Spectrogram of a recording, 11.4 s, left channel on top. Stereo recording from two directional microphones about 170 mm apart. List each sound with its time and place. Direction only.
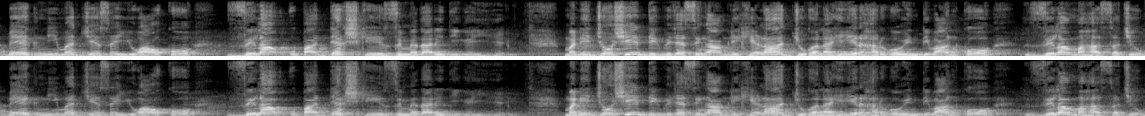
0.1 s a man's voice: 20° left (ahead or behind)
